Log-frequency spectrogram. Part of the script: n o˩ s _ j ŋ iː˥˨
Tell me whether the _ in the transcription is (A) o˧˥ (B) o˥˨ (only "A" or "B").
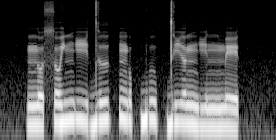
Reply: A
